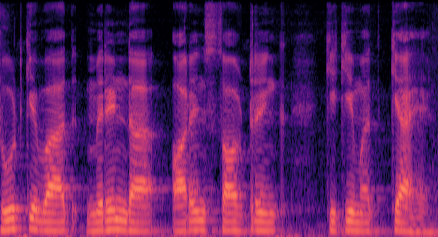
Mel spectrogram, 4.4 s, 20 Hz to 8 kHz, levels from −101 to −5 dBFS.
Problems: none marked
